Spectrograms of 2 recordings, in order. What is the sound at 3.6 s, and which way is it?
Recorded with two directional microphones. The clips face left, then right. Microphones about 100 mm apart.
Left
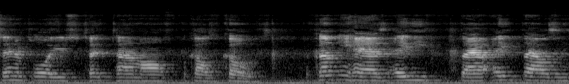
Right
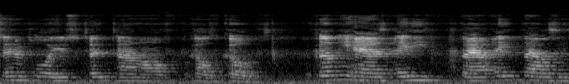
A man's voice, 45° left (ahead or behind).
